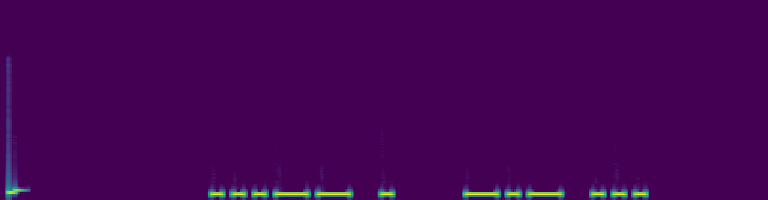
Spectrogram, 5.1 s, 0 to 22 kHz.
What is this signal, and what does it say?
Morse code, heard as a keyed tone, about 17 wpm, 700 Hz. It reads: 3E KS
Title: Field Day Exchanges Encore - 17wpm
